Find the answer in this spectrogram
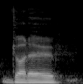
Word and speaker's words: Godot: those who don't know what that is Godot gato how we pronounce it it's an open-source framework that's been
